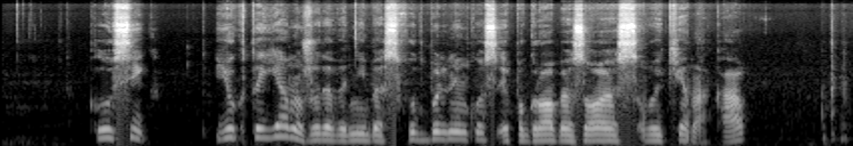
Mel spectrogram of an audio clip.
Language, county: Lithuanian, Vilnius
